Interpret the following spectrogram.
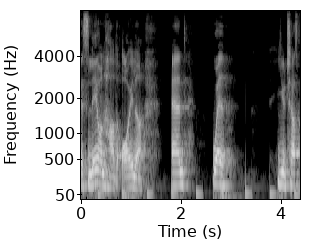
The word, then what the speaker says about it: Leonhard Euler: __ ] sake don't don't call him wheeler what the [ __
